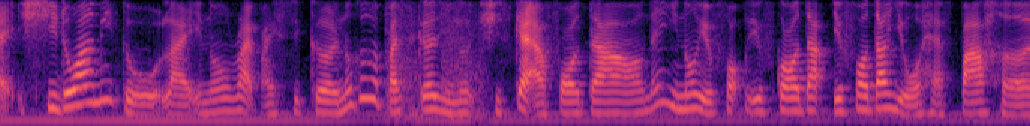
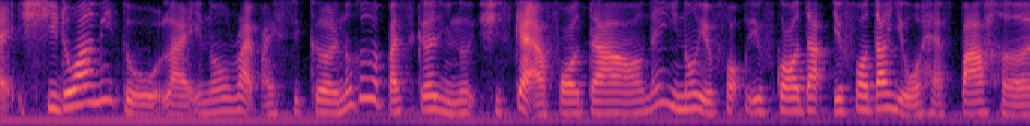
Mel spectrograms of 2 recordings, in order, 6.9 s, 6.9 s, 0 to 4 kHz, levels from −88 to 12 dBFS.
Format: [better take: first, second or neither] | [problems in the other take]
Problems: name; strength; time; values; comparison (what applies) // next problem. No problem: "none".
second | background sound (Explosion); 16 dB below the speech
